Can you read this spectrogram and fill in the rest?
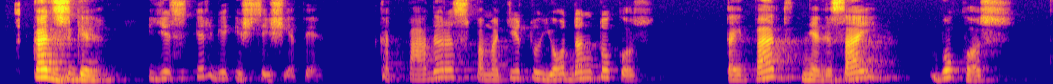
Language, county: Lithuanian, Kaunas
